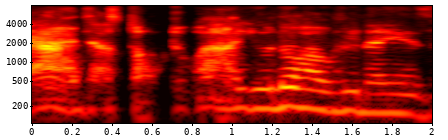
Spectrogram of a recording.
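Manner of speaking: coaxing, easygoing, egging-on friendly buddy tone. Retelling how a friend egged them on: imitating Miles. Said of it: "I can literally hear it in his voice too".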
